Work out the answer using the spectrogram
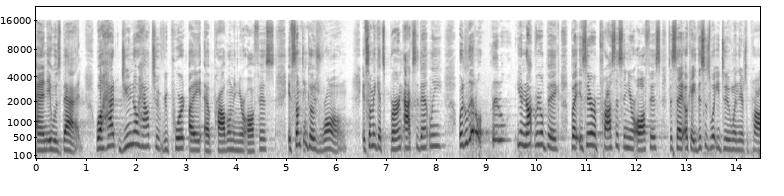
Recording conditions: live audience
